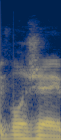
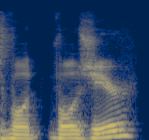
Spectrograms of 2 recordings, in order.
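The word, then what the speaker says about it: Voulgier: how to pronounce that I used to say blue jay but somebody said that's not not right so I think it's volzier anyways they're really good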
